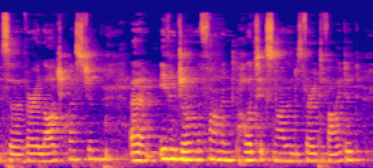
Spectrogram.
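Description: A woman speaks at a moderate pace. Audible room echo and light background noise surround her voice. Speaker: panelist. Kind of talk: interview answer. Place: hall. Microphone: podium.

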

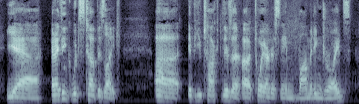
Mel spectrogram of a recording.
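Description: A man speaks in an unremarkable speaking voice, fairly slowly at a medium pitch with ordinary variation, over a quiet background. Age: 30s. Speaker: podcast host, toy maker. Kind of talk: casual chat.

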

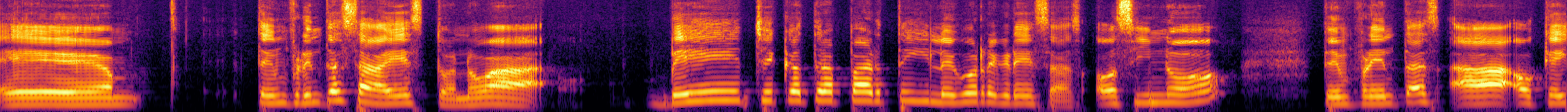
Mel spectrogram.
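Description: Over a quiet background, a man with a high pitch talks at a fairly slow pace, his intonation lively and the sound dry with no echo. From Yucatán, Mexico. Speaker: human rights lawyer, blind; panelist. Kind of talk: panel discussion. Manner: talkative, animated. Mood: warm, humorous. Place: hall. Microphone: podium.

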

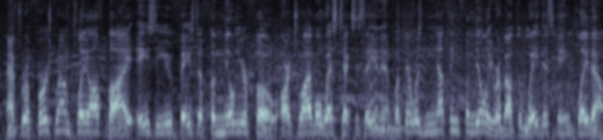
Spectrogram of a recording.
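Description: A man's high-pitched voice with ordinary pitch variation and hardly any pauses, over noticeable background noise. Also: moderate pace. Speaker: sports broadcaster, team play-by-play announcer. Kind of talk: sports season recap voice-over narration.

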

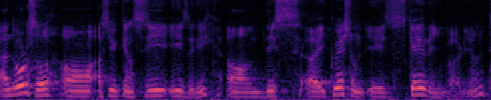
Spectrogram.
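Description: A man's ordinary pitch variation at a moderate pace. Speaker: conference speaker. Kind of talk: lecture. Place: hall.

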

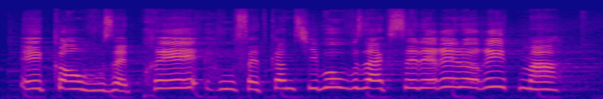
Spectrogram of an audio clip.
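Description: A woman's extremely high-pitched voice at a very slow pace, with fairly even intonation and faint music in the background. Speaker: fitness instructor. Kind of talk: exercise class instructions. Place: gym.

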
